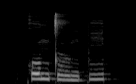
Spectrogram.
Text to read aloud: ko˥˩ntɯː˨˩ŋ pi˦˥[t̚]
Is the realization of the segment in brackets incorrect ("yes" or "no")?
no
